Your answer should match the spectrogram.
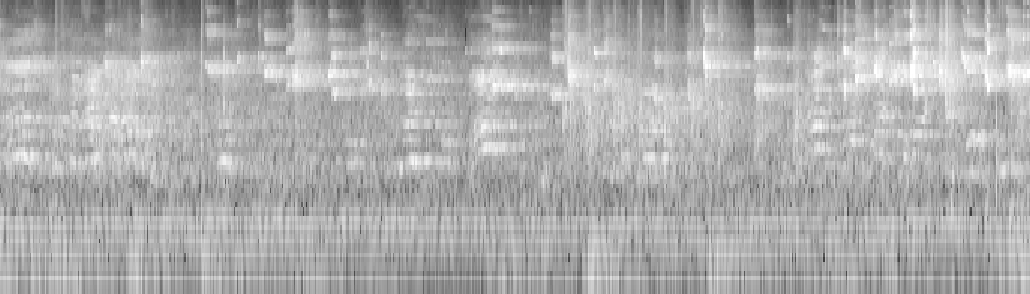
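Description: Basketball being dribbled and bounced on an indoor court, with sneakers squeaking in many short high chirps as players run and cut. Voices of players and spectators talk and call out throughout.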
